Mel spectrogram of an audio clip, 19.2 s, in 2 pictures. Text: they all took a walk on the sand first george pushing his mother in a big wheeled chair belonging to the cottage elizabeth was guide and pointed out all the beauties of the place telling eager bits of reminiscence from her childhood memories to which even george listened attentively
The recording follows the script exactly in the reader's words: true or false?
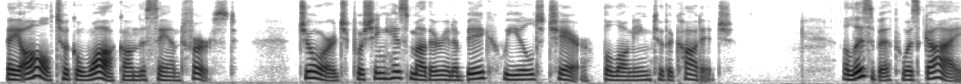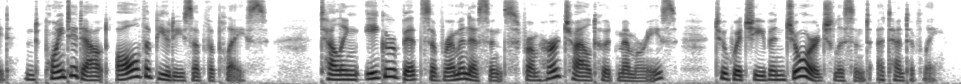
true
